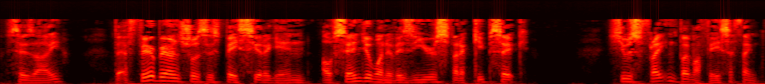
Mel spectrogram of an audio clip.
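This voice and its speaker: A man acts out a tormented sailor with a lowish voice in a very dry, close recording. He is bitter, jealous and haunted, confessing his crime with dramatic intensity, as in an audiobook. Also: fairly bright tone, no room sound. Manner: intense dramatic confession, plain working-man's phrasing.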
